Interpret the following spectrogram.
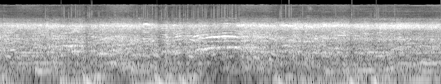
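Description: Loud Zumba dance music with a steady bass beat, under a crowd cheering and shouting, with a shout standing out near the middle.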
